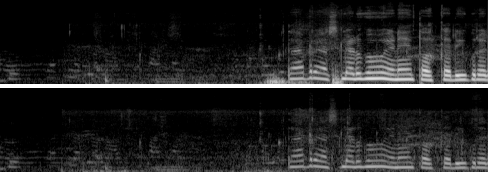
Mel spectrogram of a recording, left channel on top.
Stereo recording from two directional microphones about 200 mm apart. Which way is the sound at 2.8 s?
20° left (ahead or behind).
